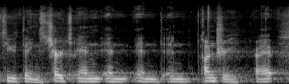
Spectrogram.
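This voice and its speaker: A man with an American accent speaks against noticeable background noise. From New York, the Bronx. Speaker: church leadership team member. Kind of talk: testimony. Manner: casual, with many fillers.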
